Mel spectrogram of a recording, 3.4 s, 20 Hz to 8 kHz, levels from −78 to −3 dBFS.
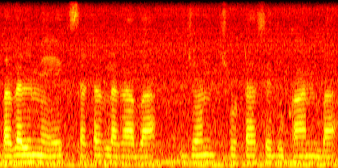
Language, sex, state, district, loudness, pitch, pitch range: Hindi, male, Madhya Pradesh, Katni, -20 LUFS, 120 Hz, 115-125 Hz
